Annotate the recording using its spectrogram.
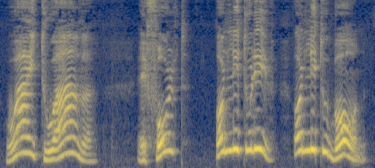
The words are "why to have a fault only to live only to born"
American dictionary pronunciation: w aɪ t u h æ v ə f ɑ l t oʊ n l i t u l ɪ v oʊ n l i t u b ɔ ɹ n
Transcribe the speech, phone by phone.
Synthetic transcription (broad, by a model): w aɪ t u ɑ v ə f ɑ l t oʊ n l i t u l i v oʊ n l i t u b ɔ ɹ n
